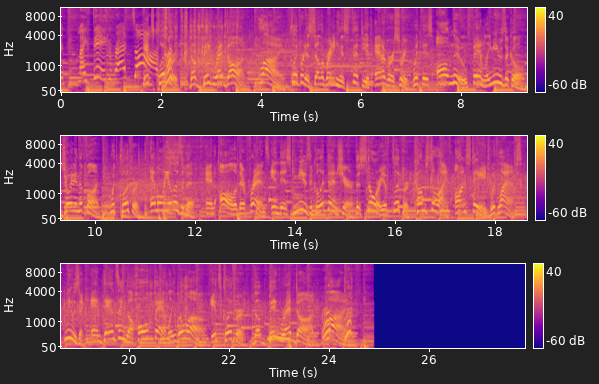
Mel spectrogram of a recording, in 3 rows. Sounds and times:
Music: 0:00.0 - 0:24.9
Speech: 0:00.4 - 0:24.5.

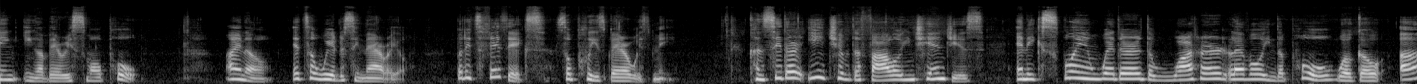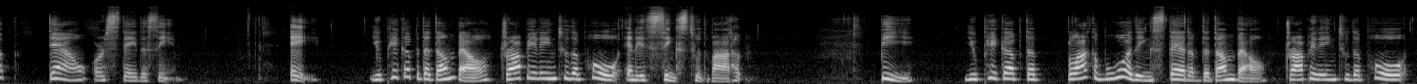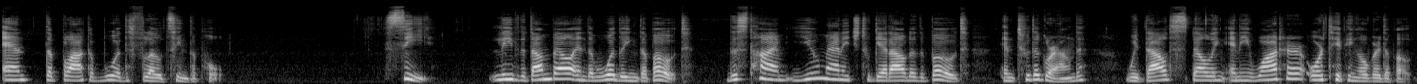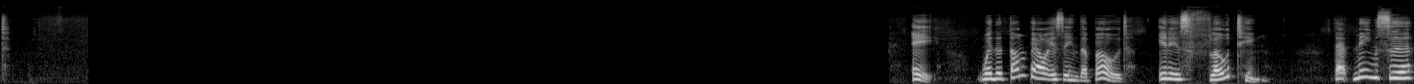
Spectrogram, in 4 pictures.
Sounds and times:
Speech: 0:00.0 - 0:01.4, 0:02.2 - 0:06.8, 0:07.5 - 0:16.1, 0:17.1 - 0:21.7, 0:23.0 - 0:30.6, 0:32.2 - 0:42.6, 0:51.6 - 0:55.2, 0:55.8 - 0:56.6.

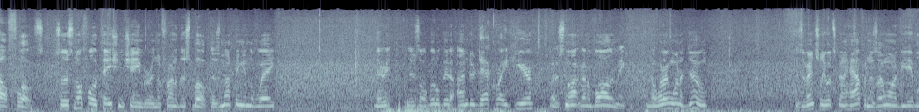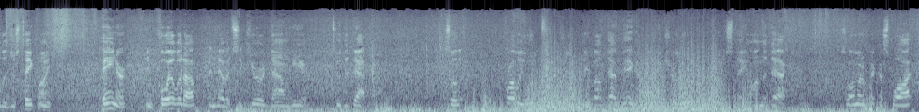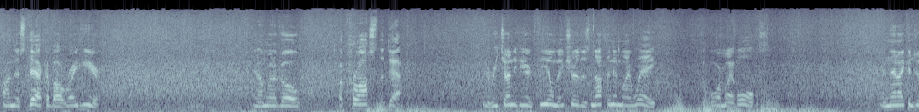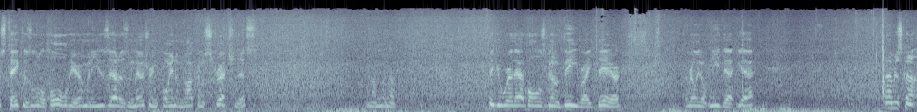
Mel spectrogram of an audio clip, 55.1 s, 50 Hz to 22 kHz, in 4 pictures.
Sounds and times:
Speech: 0:00.0 - 0:04.2, 0:05.6 - 0:10.6, 0:11.9 - 0:14.6, 0:15.3 - 0:19.4, 0:20.5 - 0:20.8, 0:21.4 - 0:25.6, 0:26.4 - 0:29.1, 0:31.4 - 0:32.1, 0:32.7 - 0:33.6, 0:34.8 - 0:37.4, 0:38.2 - 0:39.1, 0:40.8 - 0:45.2, 0:46.8 - 0:47.4, 0:48.7 - 0:50.7, 0:51.6 - 0:52.7, 0:54.6 - 0:55.1
Waves, surf: 0:00.0 - 0:55.1.

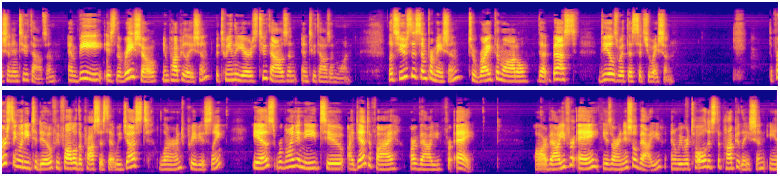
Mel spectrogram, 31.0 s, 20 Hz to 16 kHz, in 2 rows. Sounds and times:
Speech: 0:00.0 - 0:07.0, 0:07.8 - 0:13.5, 0:15.4 - 0:20.0, 0:20.6 - 0:25.0, 0:26.2 - 0:31.0.

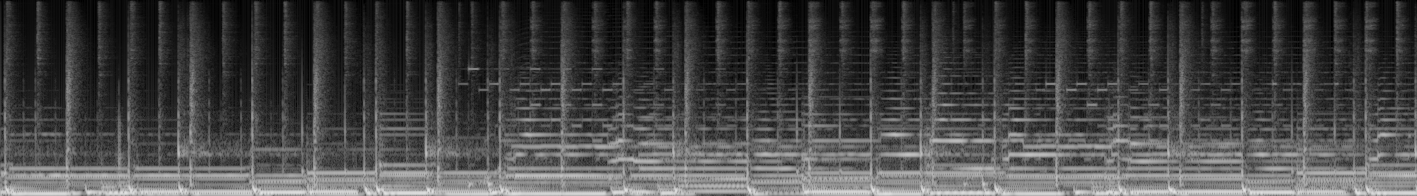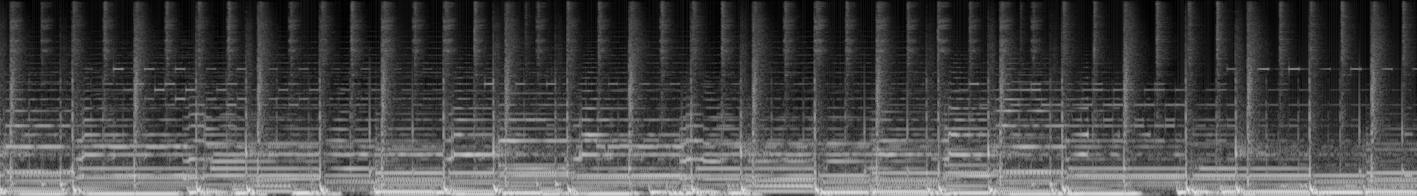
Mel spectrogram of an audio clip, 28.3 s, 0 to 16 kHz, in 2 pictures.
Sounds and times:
Music: 0:00.0 - 0:28.3.

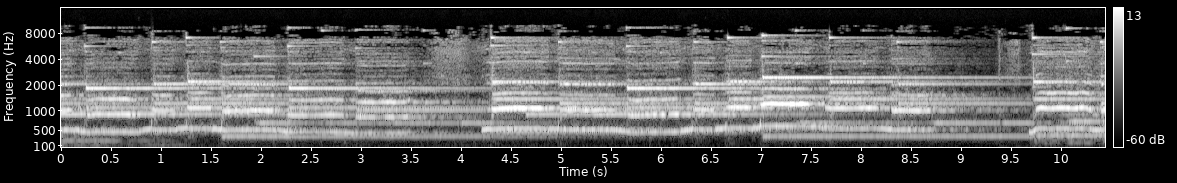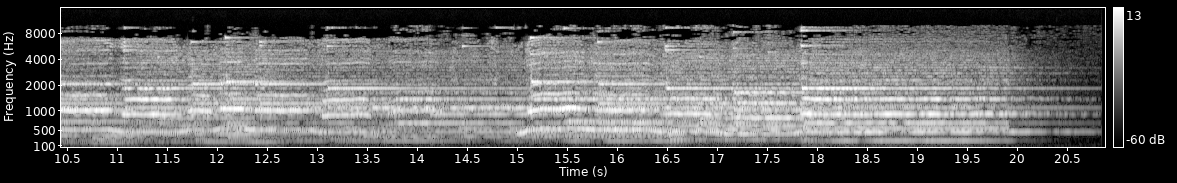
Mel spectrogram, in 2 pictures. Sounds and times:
Lullaby: 0:00.0 - 0:20.8.

